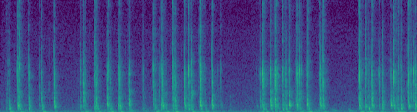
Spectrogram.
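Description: A ROYCHE full-size, Mickey Mouse-themed retro membrane keyboard with round plastic keycaps is typed on continuously with the fingertips of both hands. Quick, bright plastic clicks and taps come in three bursts separated by short pauses, each keystroke short and dry with almost no ring.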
